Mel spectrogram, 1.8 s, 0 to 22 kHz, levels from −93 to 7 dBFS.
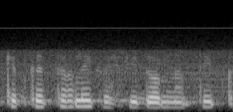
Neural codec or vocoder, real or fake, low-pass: none; real; 19.8 kHz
